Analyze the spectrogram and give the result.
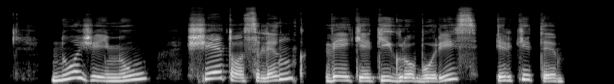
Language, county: Lithuanian, Panevėžys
